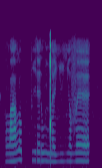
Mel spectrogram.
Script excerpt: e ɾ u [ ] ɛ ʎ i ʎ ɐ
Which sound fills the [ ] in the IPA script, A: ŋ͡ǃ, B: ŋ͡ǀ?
A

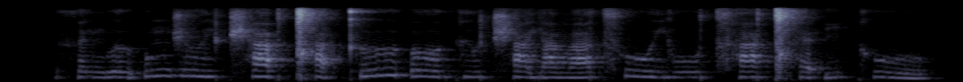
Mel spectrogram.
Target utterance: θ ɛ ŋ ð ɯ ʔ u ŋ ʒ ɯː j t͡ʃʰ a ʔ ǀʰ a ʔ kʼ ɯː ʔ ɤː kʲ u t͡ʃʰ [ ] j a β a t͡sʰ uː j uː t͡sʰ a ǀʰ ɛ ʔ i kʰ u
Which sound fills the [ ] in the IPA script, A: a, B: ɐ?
A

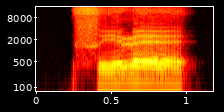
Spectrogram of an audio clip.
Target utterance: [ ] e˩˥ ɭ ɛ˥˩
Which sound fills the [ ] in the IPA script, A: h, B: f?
B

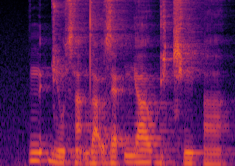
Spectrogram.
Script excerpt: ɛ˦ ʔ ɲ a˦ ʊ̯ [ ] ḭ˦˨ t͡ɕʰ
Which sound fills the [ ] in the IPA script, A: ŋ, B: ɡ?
B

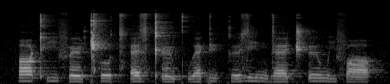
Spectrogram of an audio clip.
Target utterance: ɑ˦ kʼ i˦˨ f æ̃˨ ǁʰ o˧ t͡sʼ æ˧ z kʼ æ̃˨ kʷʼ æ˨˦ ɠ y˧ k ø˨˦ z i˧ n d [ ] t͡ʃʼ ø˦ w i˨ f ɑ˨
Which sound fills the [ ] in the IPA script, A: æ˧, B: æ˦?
A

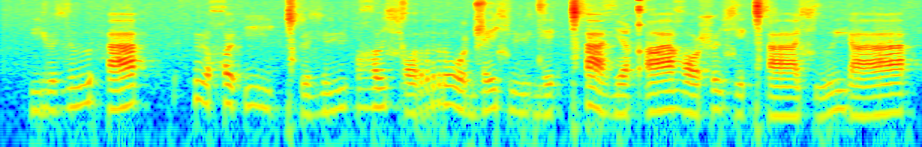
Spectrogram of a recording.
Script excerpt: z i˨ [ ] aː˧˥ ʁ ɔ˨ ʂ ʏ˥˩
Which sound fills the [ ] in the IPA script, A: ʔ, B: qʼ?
B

